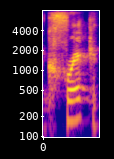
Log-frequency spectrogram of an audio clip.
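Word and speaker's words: Krikke: the transfer portal Ben Crick I'm told it's pronounced crit the E is silent uh he is a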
